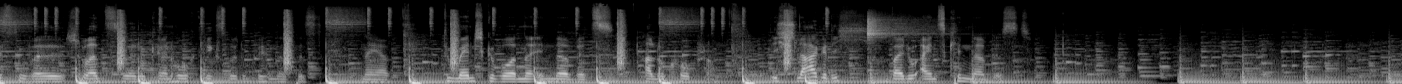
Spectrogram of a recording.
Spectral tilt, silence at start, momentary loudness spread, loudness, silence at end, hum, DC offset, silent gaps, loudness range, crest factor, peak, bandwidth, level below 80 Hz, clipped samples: -5.5 dB/octave; 0 s; 12 LU; -21 LUFS; 0 s; none; under 0.1%; none; 9 LU; 18 dB; -2 dBFS; 17 kHz; -24 dBFS; under 0.1%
